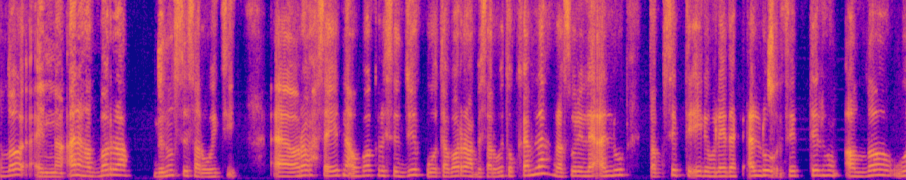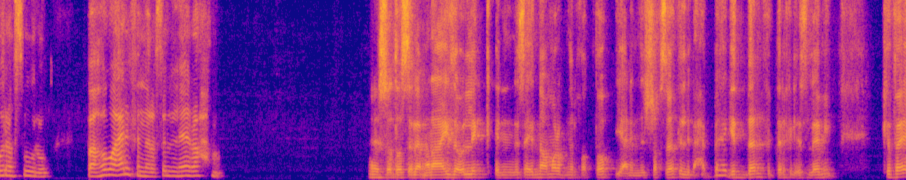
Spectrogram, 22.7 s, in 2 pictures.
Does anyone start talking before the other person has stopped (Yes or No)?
No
